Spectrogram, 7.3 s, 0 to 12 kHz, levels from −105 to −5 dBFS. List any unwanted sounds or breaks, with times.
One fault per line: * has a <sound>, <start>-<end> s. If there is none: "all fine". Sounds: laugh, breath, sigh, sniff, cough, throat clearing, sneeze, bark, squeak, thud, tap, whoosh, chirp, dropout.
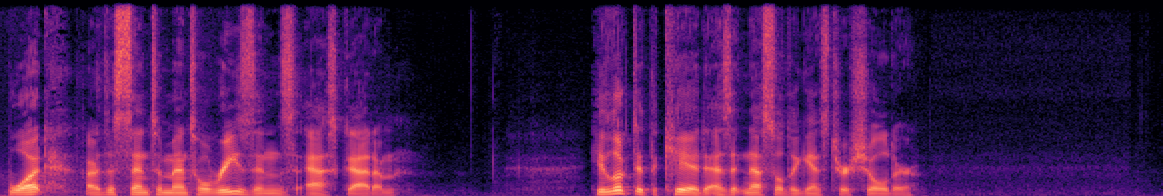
all fine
